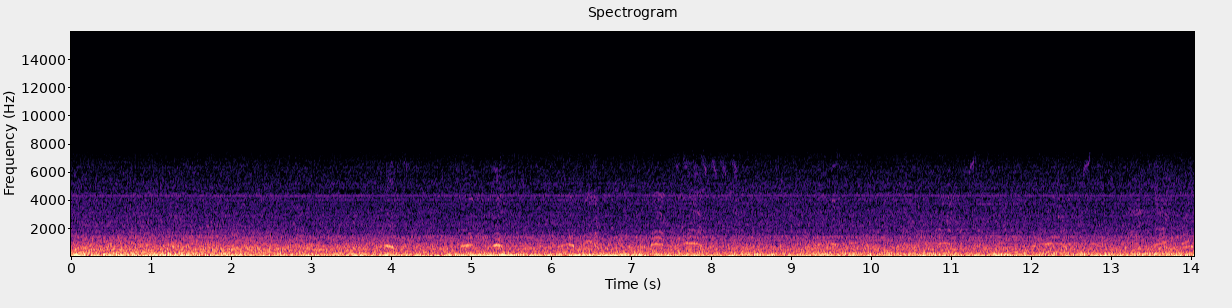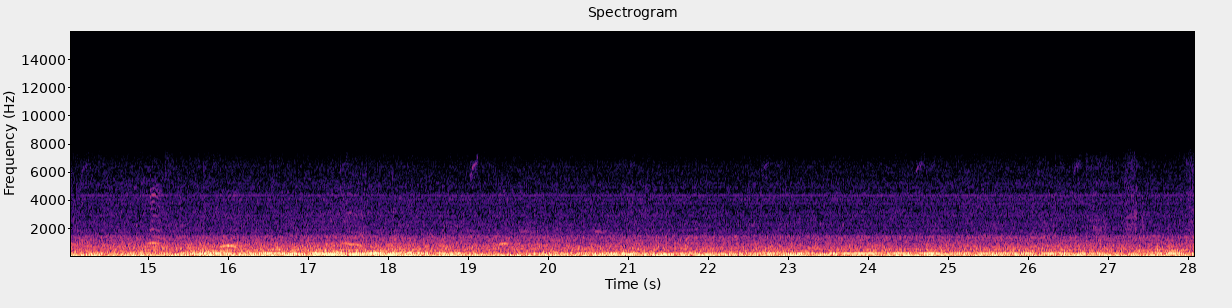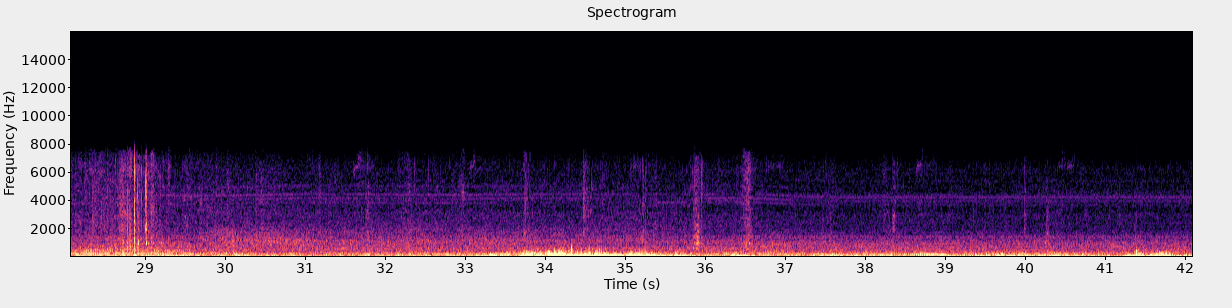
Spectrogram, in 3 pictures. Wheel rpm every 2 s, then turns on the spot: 0, 0, 0, 0, 0, 0, 0, 0, 0, 0, 0, 0, 0, 0, 0, 0, 0, 0, 0, 0, 0.
none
